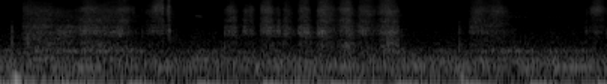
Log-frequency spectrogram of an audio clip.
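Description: Fingertips trace and scratch across the printed letters of a medium square IKEA London wall picture, a printed textured canvas surface on a rigid frame held close to the mic. Soft, dry rubbing strokes come in repeated bursts of bright, papery hiss over a quiet low rumble, each stroke fading quickly.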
